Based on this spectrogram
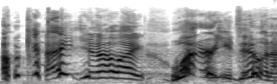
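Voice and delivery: high-pitched, bewildered protest; mock incredulity. Employee told his paycheck is ending, mock incredulous. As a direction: act out stunned disbelief for laughs.

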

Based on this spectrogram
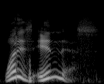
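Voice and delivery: surprised mom. Retold or imitated. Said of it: "and she goes".

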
